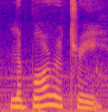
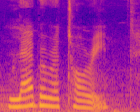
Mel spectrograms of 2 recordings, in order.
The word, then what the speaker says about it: laboratory: English as laboratory laboratory so in American English though what laboratory has do stress syllable it is placed in the first and fourth syllable so it becomes lab or laboratory laboratory and in British English it only has one syllable so we pronounce it laboratory in the poetry usually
